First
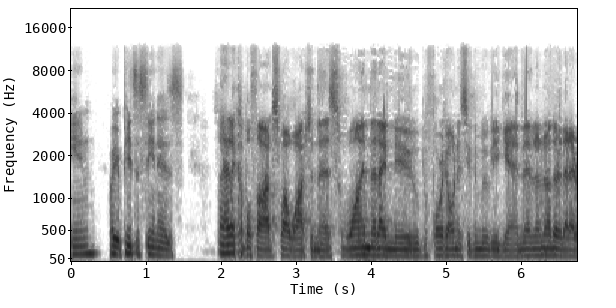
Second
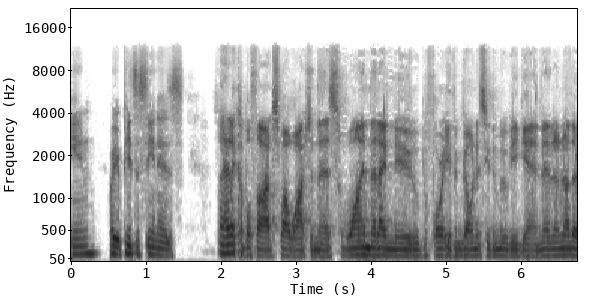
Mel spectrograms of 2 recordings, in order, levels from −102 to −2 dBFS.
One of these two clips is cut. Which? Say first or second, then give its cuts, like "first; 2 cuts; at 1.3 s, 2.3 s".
first; 1 cut; at 5.0 s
